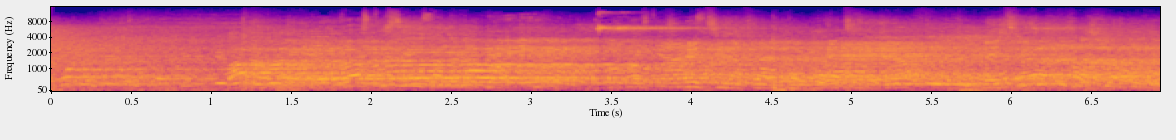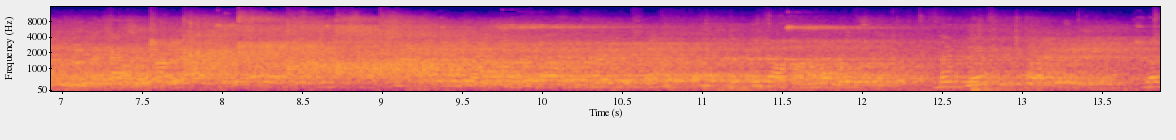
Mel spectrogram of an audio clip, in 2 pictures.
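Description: Men call out and talk in a large echoing hall.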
